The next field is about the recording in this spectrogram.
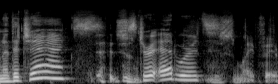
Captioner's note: laughing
